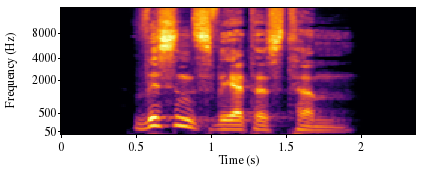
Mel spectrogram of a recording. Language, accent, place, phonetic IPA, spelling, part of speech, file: German, Germany, Berlin, [ˈvɪsn̩sˌveːɐ̯təstəm], wissenswertestem, adjective, De-wissenswertestem.ogg
- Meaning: strong dative masculine/neuter singular superlative degree of wissenswert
